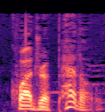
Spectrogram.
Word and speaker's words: quadrupedal: different by the way the robot voice suggests quadrupedal is the correct way to pronounce that word so for thirty-one main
